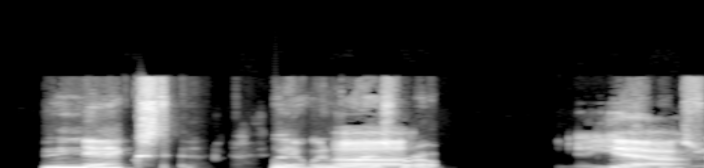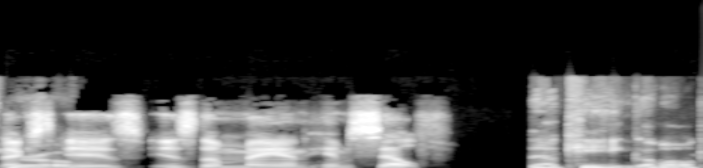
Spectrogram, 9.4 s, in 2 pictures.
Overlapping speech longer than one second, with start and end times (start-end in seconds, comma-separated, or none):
4.1-5.3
